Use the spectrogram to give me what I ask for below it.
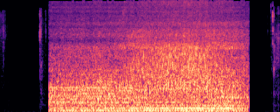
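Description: Steady, loud whirring hum of a drone aircraft used in Malawi for delivering medicine and collecting blood samples, starting abruptly, holding an even broad roar for about two and a half seconds, then cutting off sharply.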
